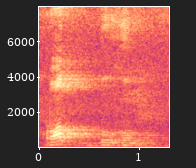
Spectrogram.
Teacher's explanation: Takrir artinya adalah bergetar, yaitu mengucapkan huruf dengan ujung lidah bergetar.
